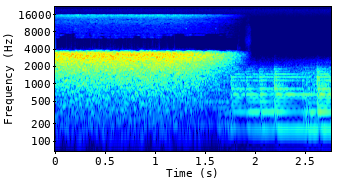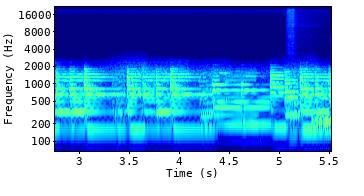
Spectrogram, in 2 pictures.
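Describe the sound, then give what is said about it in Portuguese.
A dial-up modem trying to connect while someone else is using the phone line: a loud burst of hissing static gives way to a steady warble of layered electronic tones that shift pitch in steps, with no voices. “então esperem um bom bocado porque alguém está a ocupar a linha de telefone e eu não consigo sinal no modem.”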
